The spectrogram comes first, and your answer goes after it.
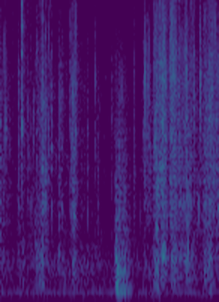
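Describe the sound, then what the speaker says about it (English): A sealed plastic bag holding a Funko figure is cut open with scissors, giving close, quiet crinkling and snipping sounds in irregular bursts. "Get the old scissors, give the bag a chop."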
